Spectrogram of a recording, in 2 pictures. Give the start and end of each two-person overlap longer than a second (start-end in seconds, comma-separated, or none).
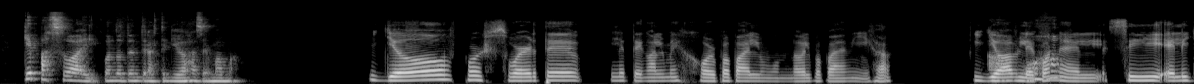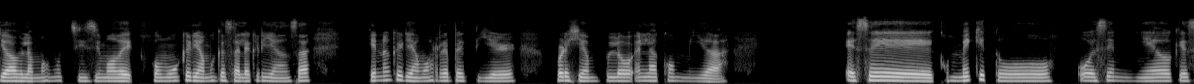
none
